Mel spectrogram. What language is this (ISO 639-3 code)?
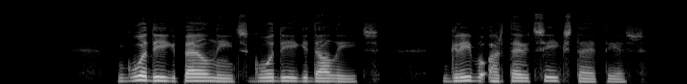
lav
